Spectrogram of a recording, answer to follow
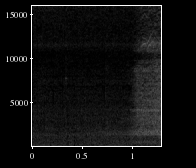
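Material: Nothing is struck.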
